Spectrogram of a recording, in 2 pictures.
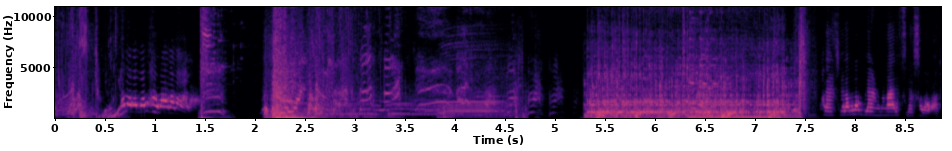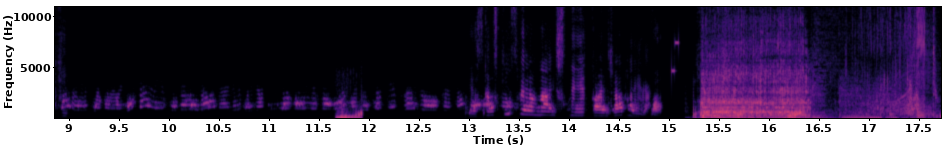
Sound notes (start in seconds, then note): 15.2 slooouuuurrrrp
